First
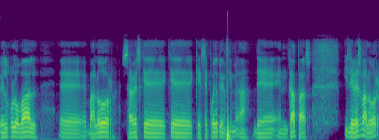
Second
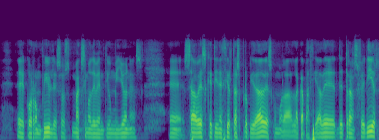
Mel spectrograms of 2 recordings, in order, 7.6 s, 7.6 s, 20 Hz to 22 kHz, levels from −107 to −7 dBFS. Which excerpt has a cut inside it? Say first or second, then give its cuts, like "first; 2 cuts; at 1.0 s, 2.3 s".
first; 4 cuts; at 2.4 s, 3.4 s, 4.4 s, 5.7 s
